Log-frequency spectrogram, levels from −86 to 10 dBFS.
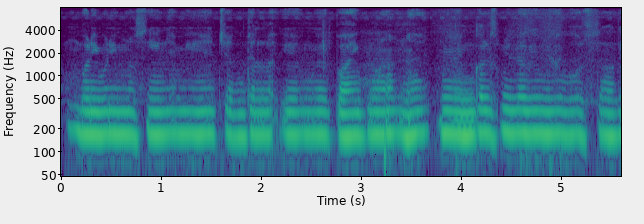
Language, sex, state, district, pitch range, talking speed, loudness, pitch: Hindi, male, Uttar Pradesh, Jalaun, 165-170 Hz, 190 wpm, -27 LUFS, 170 Hz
